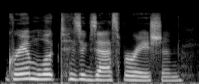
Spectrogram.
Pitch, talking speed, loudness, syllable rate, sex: 210 Hz, 120 wpm, -14 LUFS, 5.8 syllables/s, female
